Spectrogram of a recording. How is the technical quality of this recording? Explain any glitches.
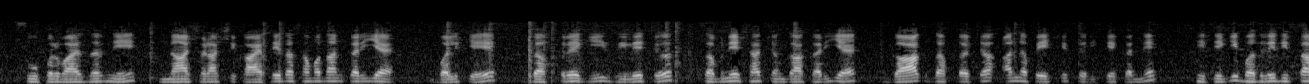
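The recording has two audible problems, both from noise suppression: the background pumps throughout, and parts of the speech are pulled down along with it. The room noise sits about 11 dB below the speech, and nothing is heard above 8 kHz, which fits a wideband call codec such as G.722.

Noise suppressor artifacts run through the whole clip. The suppressor estimates the steady room noise and attenuates each frequency band it judges to be noise, frame by frame, here by about 17 dB. Because that decision changes from frame to frame, the remaining noise drops away in pauses and swells back under the speech.

Speech cut by the noise suppressor happens in four stretches: 0.16 to 3.93 s (roughly 1.5 s affected in total), 4.30 to 4.74 s (about 0.3 s), 5.22 to 6.58 s (about 0.7 s), and 7.01 s to the end. In these stretches the suppressor classed low-level speech energy as noise and attenuated it by about 20 to 22 dB at worst. 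Soft consonants, word endings and quieter syllables sound swallowed or faint, dipping below the surrounding speech.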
